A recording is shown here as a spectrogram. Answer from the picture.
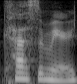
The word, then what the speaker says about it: Kassimir: Kassimir. Did I say it right? – Yeah. – Yes. – Kassimir.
